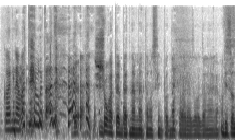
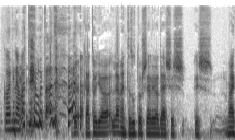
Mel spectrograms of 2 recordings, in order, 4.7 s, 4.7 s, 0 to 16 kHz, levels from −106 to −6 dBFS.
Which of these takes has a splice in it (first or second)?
second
